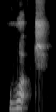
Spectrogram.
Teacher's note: Vous vous débarrassez du son A et vous allez le remplacer par le son O de of. Watch. Of.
